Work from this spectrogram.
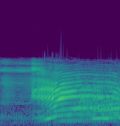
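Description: A spotted cow gives a single long moo that begins low, rises and holds a steady, resonant tone for over a second, loud and near with nothing else over it.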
